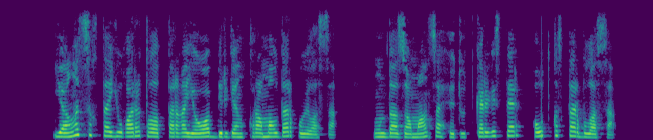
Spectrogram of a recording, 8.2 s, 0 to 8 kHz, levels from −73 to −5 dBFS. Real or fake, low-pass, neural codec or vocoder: real; 7.2 kHz; none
